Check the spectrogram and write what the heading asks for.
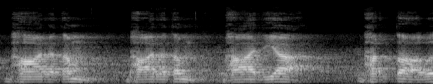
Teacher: ബ എന്ന മൃദു തൊണ്ടയിലാണ് ബ അതിനോട് തൊണ്ടയിലാണ് ഹകാരം ചേരേണ്ടത് ഭ ഭാരതം ഭാരതം ഭാര്യ ഭർത്താവ് ഒക്കെ തൊണ്ടയിലാണ് വരേണ്ടത്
